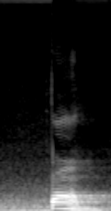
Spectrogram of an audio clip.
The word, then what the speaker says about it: palm: पाम, L silent है, PALM, पाम। L silent है, खामोश है।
